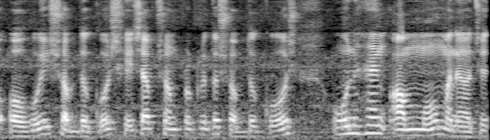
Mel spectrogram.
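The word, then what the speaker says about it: 은행: পার্থক্য আছে এখন দেখেন যদি নিয়ন বাচ্চিমের পরে হিউত আসে তাহলে নিয়নটি হিউতের জায়গায় চলে যায় এবং হিউতের উচ্চারণটি হয় না উজ্জ্ব থাকে এটা বলা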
